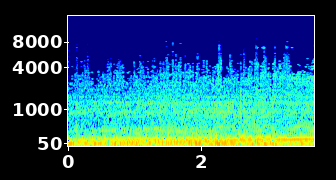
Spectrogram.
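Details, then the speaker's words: 2003 Honda S2000 AP1 with a JDM subframe, after new injectors and an OEM catalytic converter fixed its misfires. A deep, even engine rumble pulls steadily under acceleration with no stumble. Shifts are good; the clutch still needs bleeding. "acceleration shift was nice gotta bleed the clutch a little bit but oh my god it's working"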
